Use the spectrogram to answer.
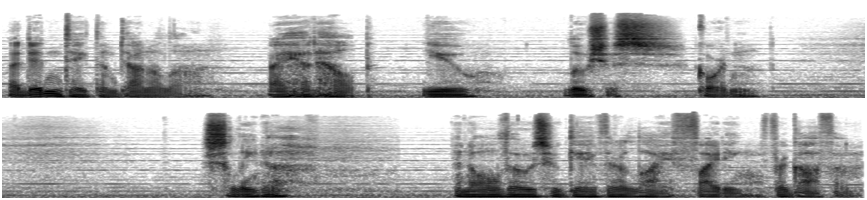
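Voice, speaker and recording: An actor playing a brooding, resolute vigilante in a video game, earnest and understated. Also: male voice, rumbling low, fairly even intonation, takes it slowly, faint music behind, exaggerated voice. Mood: reflective. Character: brooding wealthy male vigilante, guilt-ridden and resolute. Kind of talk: dramatic video game acting.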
